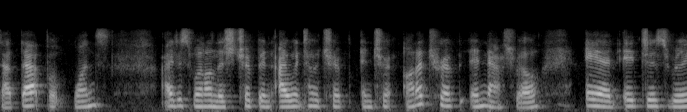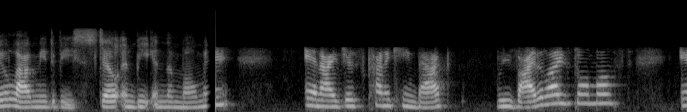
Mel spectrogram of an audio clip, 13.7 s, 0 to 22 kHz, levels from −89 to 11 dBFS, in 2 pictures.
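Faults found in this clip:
Handover gap at 8.93 s, right after "and be in the". Sound dies out and stays silent for 100 ms, then resumes. Probable component: network handover. No speech frames arrived during the switch. Audio in that stretch is lost.

Fallback to narrowband from 9.03 s to the end. Nothing above 4 kHz. Duller, rougher tone. Before it, fuller band fits AMR-WB near 12.65 kbit/s. Probable component: codec switch at handover to AMR-NB. Roughness fits roughly 7.4 kbit/s.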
